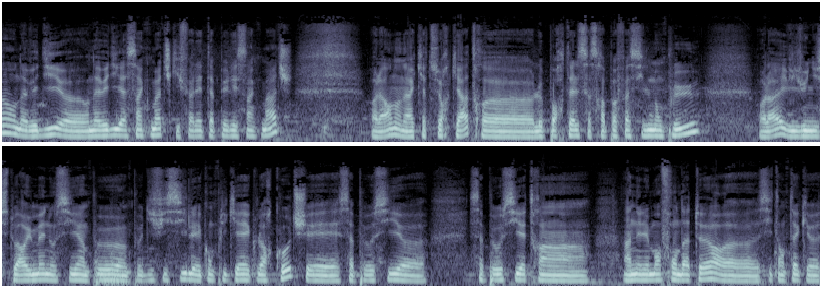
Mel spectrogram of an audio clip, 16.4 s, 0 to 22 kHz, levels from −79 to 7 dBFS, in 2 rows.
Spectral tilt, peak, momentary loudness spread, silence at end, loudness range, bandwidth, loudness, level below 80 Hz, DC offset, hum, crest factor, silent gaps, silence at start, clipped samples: -6 dB/octave; 0 dBFS; 9 LU; 0 s; 2 LU; 13.5 kHz; -14 LUFS; -40 dBFS; under 0.1%; none; 14 dB; none; 0 s; under 0.1%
